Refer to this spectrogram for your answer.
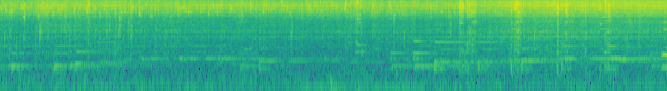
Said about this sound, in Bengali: কড়াই তেলটা গরম হয়ে গেছে, এবার মাছগুলো, চিংড়ি মাছগুলো সব দিয়ে দেবো কড়াইতে।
